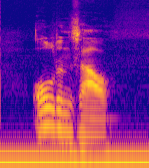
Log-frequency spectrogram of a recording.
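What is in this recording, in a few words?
"Oldenzaal", Dutch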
